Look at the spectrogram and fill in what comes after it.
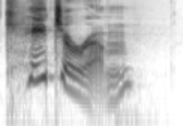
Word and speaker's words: Caterham: So apparently, Breck Bednar's like hometown or wherever they lived, whatever you call it, is pronounced Caterham, because Sophie's family lives there, and Sophie lives in a town nearby.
